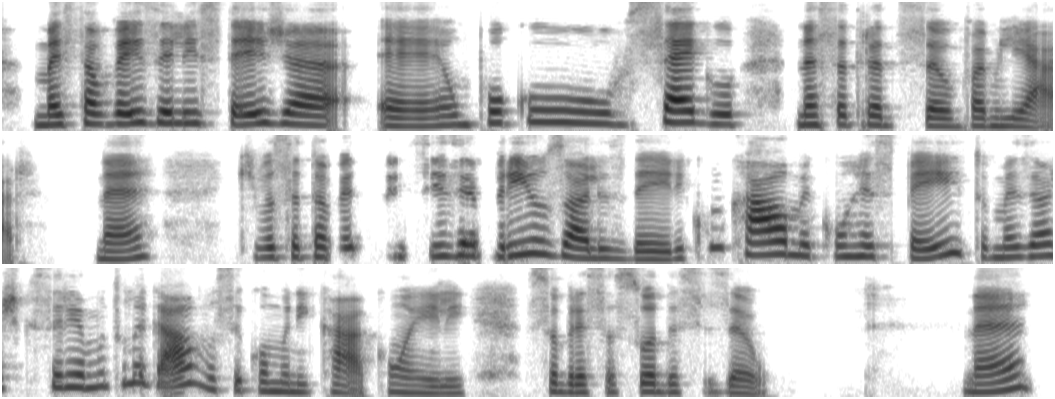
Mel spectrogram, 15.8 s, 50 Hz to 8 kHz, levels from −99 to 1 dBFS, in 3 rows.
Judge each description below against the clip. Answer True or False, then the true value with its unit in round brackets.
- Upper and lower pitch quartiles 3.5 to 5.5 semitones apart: True (4.8 semitones)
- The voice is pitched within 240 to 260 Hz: False (225 Hz)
